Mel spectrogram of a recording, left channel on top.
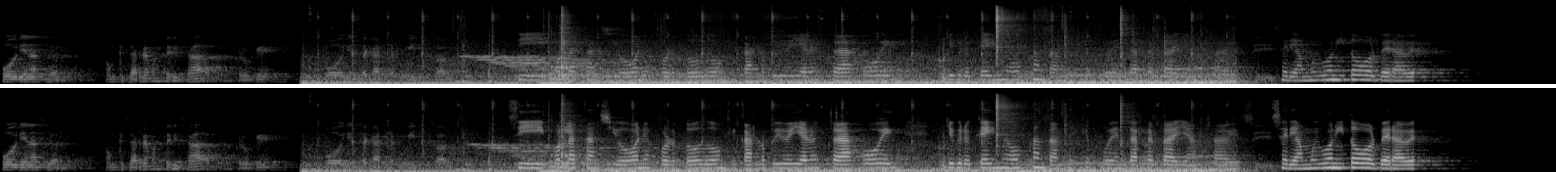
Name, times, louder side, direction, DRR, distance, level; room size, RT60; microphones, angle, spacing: voice 1, 0.0-0.8 1.1-2.7 3.2-4.6 5.1-5.6 12.5-13.2, equal, 5° right, 4 dB, 1.0 m, -43 dB
sound 1, 3.0-12.4, left 1 dB, 10° left, 0.4 m, -28 dB
sound 2, 4.2-7.7, left 3 dB, 55° left, 2.1 m, -43 dB
voice 2, 5.2-9.0 9.5-10.8 11.0-12.4 12.7-14.1, right 6 dB, 55° right, 15 dB, 0.3 m, -30 dB
18.5 x 7.8 x 4.0 m, 1.3 s
head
